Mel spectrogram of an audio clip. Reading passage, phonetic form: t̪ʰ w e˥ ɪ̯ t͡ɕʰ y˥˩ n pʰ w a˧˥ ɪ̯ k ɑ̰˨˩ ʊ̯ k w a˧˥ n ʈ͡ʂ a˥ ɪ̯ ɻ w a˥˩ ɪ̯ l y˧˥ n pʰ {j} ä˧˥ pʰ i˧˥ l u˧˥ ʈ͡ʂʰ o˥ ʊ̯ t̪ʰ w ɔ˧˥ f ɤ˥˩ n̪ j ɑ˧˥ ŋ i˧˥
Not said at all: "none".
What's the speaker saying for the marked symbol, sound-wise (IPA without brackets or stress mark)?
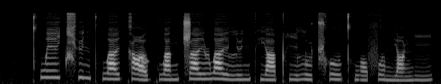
j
